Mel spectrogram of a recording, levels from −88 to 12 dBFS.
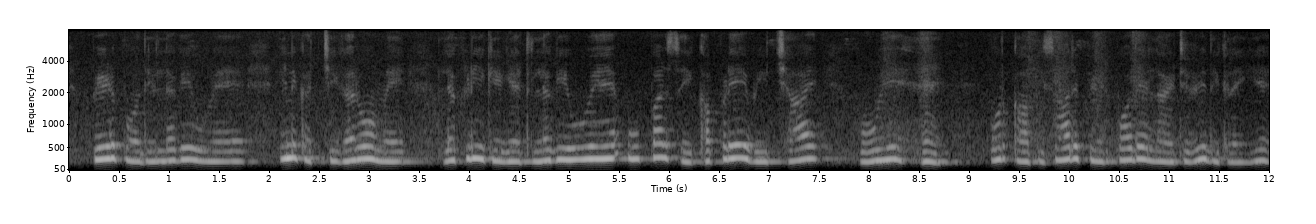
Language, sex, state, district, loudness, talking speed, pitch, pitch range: Hindi, female, Chhattisgarh, Rajnandgaon, -30 LUFS, 155 wpm, 230 Hz, 210-260 Hz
